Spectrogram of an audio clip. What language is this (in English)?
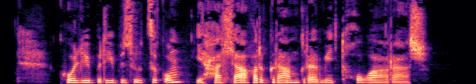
Kabardian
